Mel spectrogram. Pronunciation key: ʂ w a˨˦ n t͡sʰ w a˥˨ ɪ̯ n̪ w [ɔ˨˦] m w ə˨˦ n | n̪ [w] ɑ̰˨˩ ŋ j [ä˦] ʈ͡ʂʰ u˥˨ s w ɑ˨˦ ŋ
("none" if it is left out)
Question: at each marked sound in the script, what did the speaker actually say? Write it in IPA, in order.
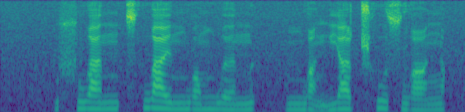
ɔ˨˦, w, ä˦

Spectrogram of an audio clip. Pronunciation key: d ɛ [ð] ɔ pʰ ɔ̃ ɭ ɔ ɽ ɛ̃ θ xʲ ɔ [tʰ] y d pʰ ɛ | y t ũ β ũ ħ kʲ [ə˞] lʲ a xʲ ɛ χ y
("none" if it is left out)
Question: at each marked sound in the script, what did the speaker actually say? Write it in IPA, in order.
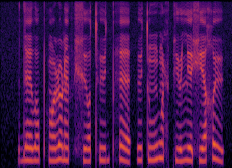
ð, tʰ, ə˞

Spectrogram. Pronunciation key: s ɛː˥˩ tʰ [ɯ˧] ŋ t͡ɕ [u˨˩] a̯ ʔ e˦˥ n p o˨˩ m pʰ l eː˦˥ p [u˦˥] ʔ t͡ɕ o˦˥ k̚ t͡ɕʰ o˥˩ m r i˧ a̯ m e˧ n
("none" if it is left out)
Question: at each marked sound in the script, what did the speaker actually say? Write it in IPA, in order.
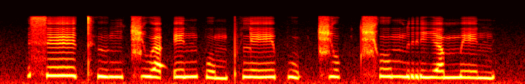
ɯ˧, u˨˩, u˨˩

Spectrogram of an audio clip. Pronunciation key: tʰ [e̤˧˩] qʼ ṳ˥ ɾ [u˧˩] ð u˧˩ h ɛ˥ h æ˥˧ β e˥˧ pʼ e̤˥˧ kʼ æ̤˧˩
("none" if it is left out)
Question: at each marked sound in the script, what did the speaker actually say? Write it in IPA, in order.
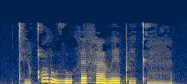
e̤˩˧, u˩˧

